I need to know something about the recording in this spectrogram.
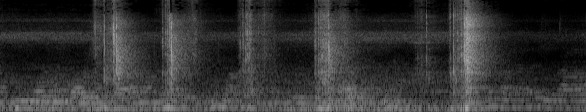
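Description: A knife cuts through vegetables in sharp strokes.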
